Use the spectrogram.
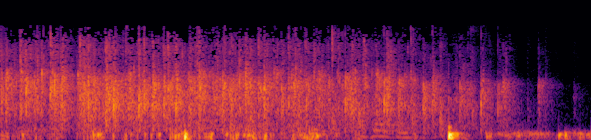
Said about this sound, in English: So why don't we give him a round of applause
